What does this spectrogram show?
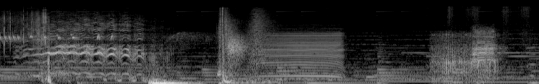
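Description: A horse whinnying over background music, with a low thump about a second and a half in.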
